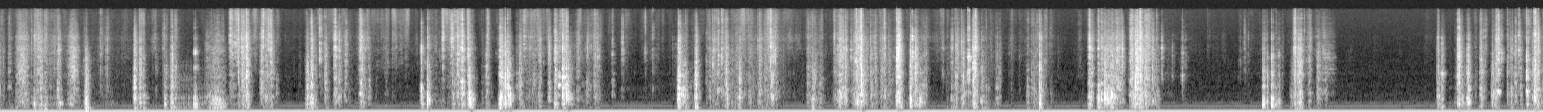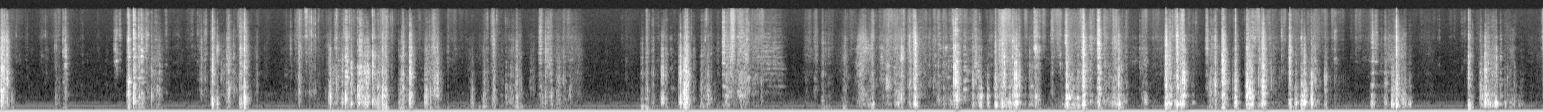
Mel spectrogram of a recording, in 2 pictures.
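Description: Plastic bottles, tubes and spray cans of hair products handled and set down in a drawer: irregular clicks, knocks and short rustles, in quick runs with brief pauses.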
